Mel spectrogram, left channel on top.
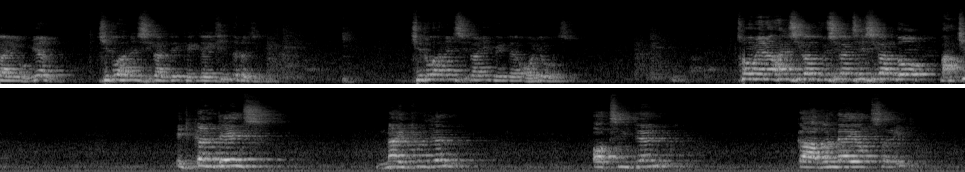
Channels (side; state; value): both; different; correlation -0.01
